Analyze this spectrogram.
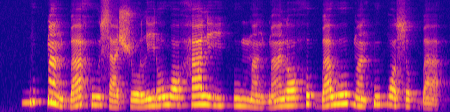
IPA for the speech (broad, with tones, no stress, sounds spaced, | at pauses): b u˦ k͡p ã˦˨ ɡ͡b a˨˦ h u˧ s a˨ ʃ o˨ l i˧ ɾ o˦ w ɔ˧ h a˦ l i˧ | u˧ m ã˨ ɡ͡b ã˨˦ l ɔ˦ h o˦˨ ɡ͡b a˨˦ w o˦ b ã˧ k͡p u˦ b ɔ˦˨ s o˧ ɡ͡b a˨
